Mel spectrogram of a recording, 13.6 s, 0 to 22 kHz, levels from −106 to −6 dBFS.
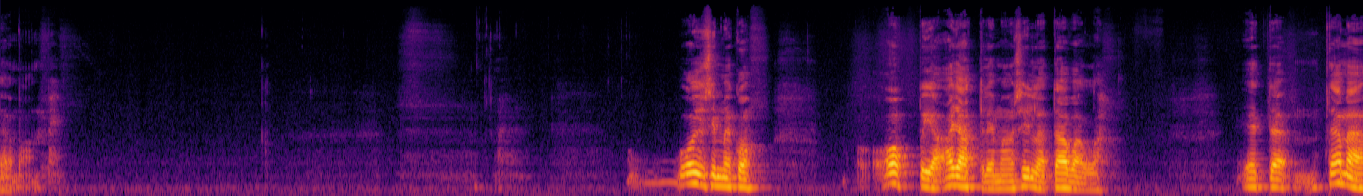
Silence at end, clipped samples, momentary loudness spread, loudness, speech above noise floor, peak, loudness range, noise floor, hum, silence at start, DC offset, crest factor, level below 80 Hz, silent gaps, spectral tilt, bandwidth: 0 s; under 0.1%; 17 LU; -26 LUFS; 45 dB; -8 dBFS; 4 LU; -70 dBFS; none; 0 s; under 0.1%; 22 dB; -66 dBFS; none; -7 dB/octave; 15.5 kHz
